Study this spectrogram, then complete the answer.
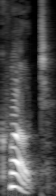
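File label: "Quote", American English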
